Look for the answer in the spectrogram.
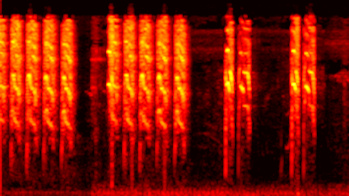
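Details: Hand-fed sun conure chick making loud, grating, high squawks in rapid runs of four or five, followed by shorter scattered pairs of calls, with faint low background hum.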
